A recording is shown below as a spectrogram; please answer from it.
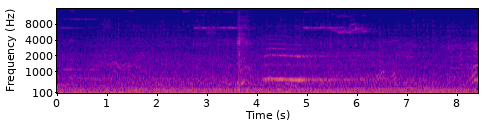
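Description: Busy city street at night: a steady low rumble of road traffic with passers-by talking. There is a sharp click about halfway through and a brief steady tone just after it.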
